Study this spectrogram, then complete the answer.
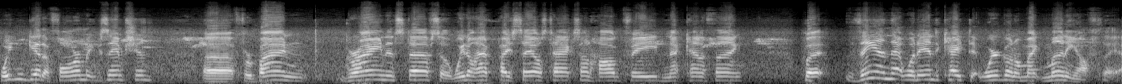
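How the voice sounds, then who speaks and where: With an Appalachian accent, a man projects a raised, high-pitched voice at a moderate pace and ordinary pitch variation, over noticeable background noise. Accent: Appalachian US Southern. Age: 60s. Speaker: homesteader. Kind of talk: casual advice talk to camera.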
